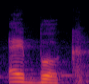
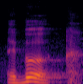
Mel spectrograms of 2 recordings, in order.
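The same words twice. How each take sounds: The two takes are said the same way.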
